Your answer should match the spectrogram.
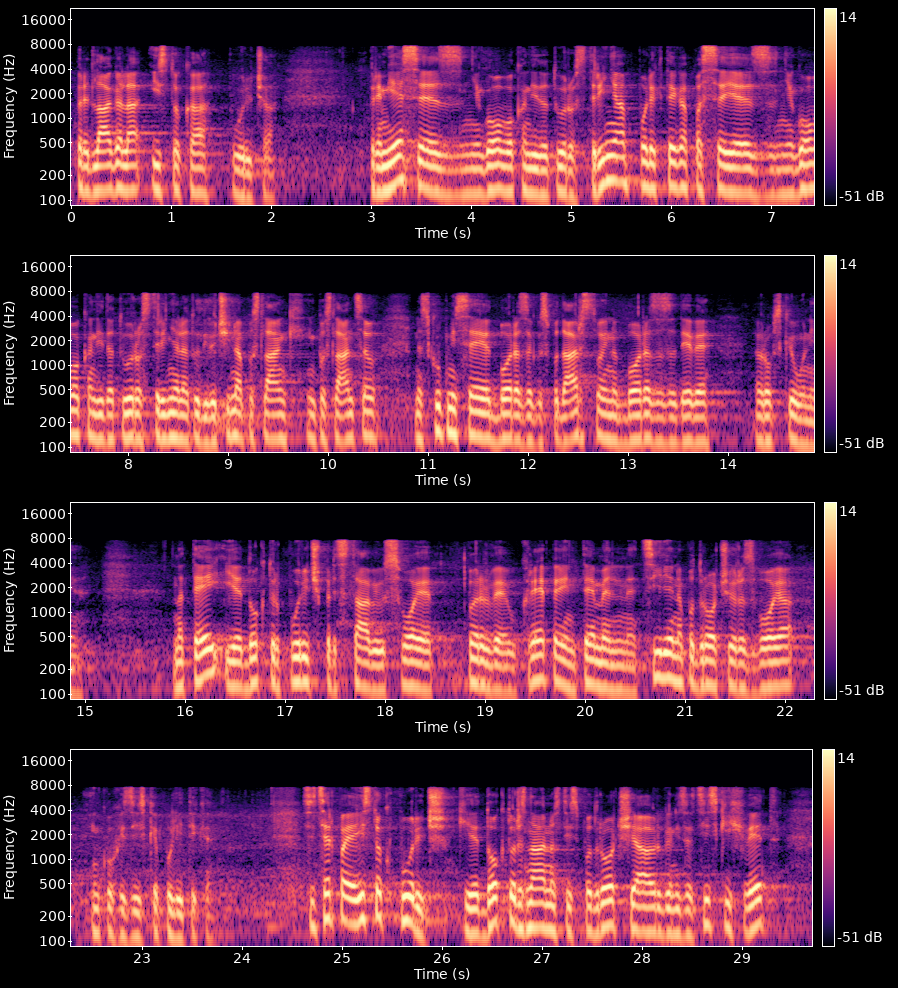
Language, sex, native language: Slovenian, male, Slovenian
